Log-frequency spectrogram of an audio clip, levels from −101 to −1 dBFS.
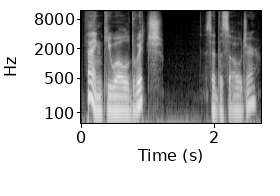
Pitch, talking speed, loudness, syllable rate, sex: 120 Hz, 155 wpm, -19 LUFS, 3.9 syllables/s, male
